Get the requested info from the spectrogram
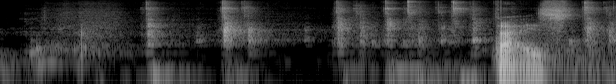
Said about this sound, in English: pressing the Windows key and then using the left and right and up and down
